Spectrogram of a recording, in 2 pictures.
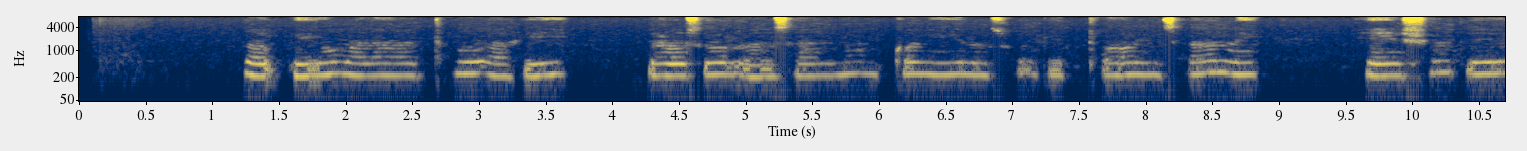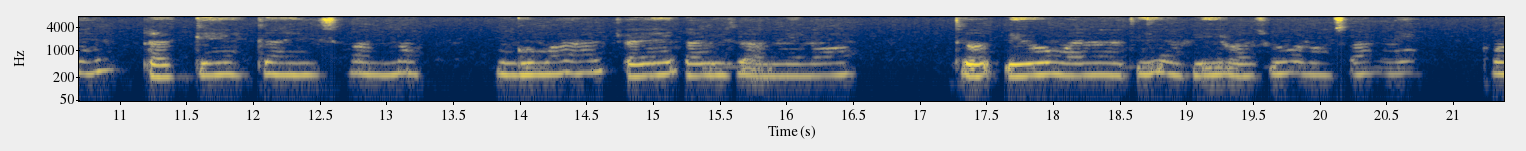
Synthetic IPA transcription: t̪ʼɔpʼːɪjɔmɐlat̪ʰʊɐfɪ | ɾɔsɔɾɐsɐnːɔkʰɔniɾɔsɔɡɪt̪ʰʼːɔɪnsanːɛ | heːʃɐt̪ɛᶑɐɡːɛkɐhɪsɐnːɔ | ŋɡʊmat͡ʃʼɐjɛkʼɐwɪsɐmːɪnɔ | t̪ʼɔpʼːɪjɔmɐlaːt̪ɪɐfɪɾɔsʊɾɔsɐnːɛ | kɔ

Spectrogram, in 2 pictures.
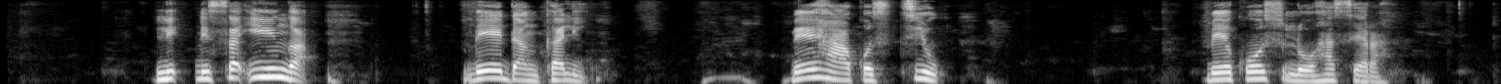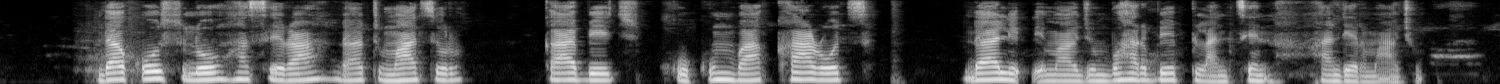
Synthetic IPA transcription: liɗːisaʔiːŋɡa | bɛdaŋkali | bɛɦakɔstiw | bɛkosulɔɦasɛɾa | ndakosulɔɦasɛɾadatumatiɾ | kabɛt͡ʃ | kɔkumbakʰaɾɔt | daliɗːɛmad͡ʒumbɔɦaɾbɛpla̰ntʰɛnhandɛɾma̰d͡ʒum

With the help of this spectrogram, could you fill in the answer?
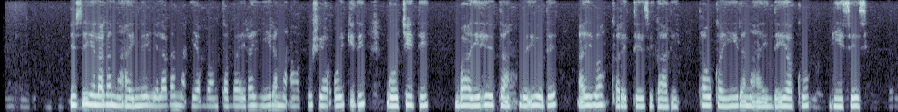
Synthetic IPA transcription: ʔɪsɪjɛlɐɡɐnɐʔɐjnːɛjɛlɐɡɐnɐʔɪjabɐnt̪ːɐbɐjɾɐjiːɾɐnɐʔaːkʊʃɪjaːʔɔjkʼːɪd̪ɪ | ɡo̞ːt͡ʃːiːd̪ːɪ | baːjɛɦe̞ːt̪ːɐd̪ɛʔɪjoːd̪ɛ | ɐjbɐkʼɐɾɛt̪ːe̞ːsɪɡaːd̪i | t̪ɐwʊkːɐjiːɾɐnɐ̰ʔɐ̰jd̪ɛʔɪjaːkʰːɔ | ɡiːsːe̞ːs

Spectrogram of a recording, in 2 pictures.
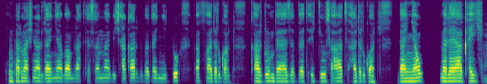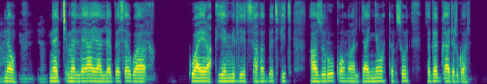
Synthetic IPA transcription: ʔint̪ʰəɾnaʃnald̪aɲːabəamlakt̪ʰəsəmːabɨt͡ʃʼakʰaɾd̪bəkʼəɲːɨd͡ʒːu | kʰʼəfːad̪ɨɾɡʷal | kʰʼaɾd̪umbəjazəbːət̪ɨd͡ʒːusəʔat̪ad̪ɨɾɡʷal | d̪aɲːaw | mələjakʼəjnəwnət͡ʃʼːməlːəjajalːəbːəsə | ɡʷajɾajɛmːiljɛt̪ʰə̥sʼafəbːət̪fit̪ | ʔazuɾo̞kʼo̞mwald̪aɲːawt̪ʼɨɾso̞n | fəɡəɡad̪ɨɾɡʷal

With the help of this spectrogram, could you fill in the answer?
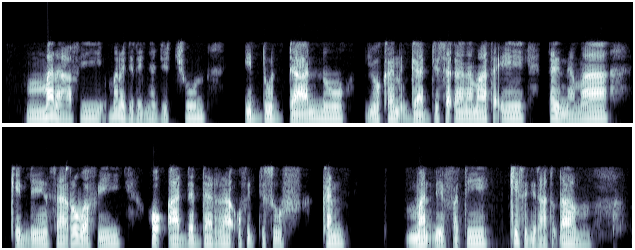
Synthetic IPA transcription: mɐnaːfɪmɐnɐd͡ʒɪɾe̞ːɲːaːd͡ʒɛt͡ʃːuːn | ɪd̪ːuːd̪aːnːoː | jo̞ːkaːŋɡaːd̪ːɪsɐᶑɐnɐmaːt̪ɐ̰ʔeː | nɐlɪnɐmaː | kʼɪlːe̞ːnsɐɾɔbɐfɪ | hɔʔaːɐd̪ːɐd̪ːaːɪrːaːʔɔfɪt̪ːɪsuːf | kɐn | mɐnᶑe̞ːfːɐt̪eː | ke̞ːsːɐd͡ʒɪɾaːt̪ʊᶑaːmː | ɐ

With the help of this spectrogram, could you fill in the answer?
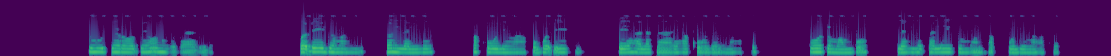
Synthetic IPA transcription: suɗɛɾɔɓɛɔnwudaliɗɛ | b̥ɔɗed͡ʒɔman | ɗɔnlɛlːɛ | hakʰoːlimaːkɔbɔɗeːd͡ʒi | bɛɦalataɾɛhakɔ̰lɛlmaːkɔ | bɔtɔmambɔ | lɛlːɛɗaled͡ʒumːanhakːolimaːkɔ

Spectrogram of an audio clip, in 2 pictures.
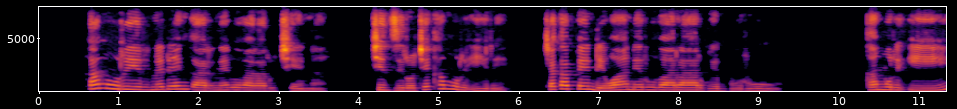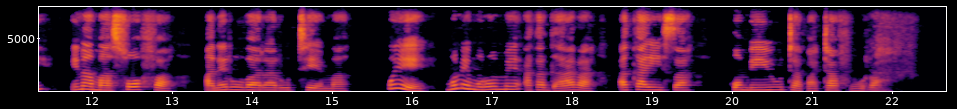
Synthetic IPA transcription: kamuririne̞ɗe̞ŋɡarine̞ruʋaɾarut͡ʃe̞ːna | t͡ʃid͡ziɾo̞t͡ʃe̞kʰamuriʔiri | t͡ʃakape̞nde̞wane̞ruʋaɾarwe̞bʱuru | kamuriʔijiː | namaso̞faː | ne̞ruʋaɾarutʰe̞ːma | uje̞ | mune̞murume̞ʔakaɡʱaraː | kaisa | ko̞mbijutapatafuːra

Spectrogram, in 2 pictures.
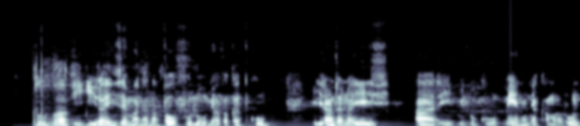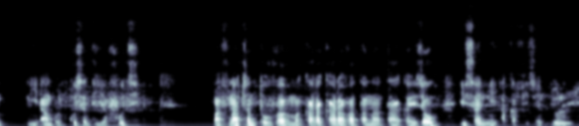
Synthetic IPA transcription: t̪uvaviʔiɾajzajmananat̪owvulumiavakad̪i̥ku | iɾaɳɖ͡ʐanaizi̥ | aɾimilukumenaniakʰamaɾuni̥ | niʔambunikusəd̪iəfut͡si̥ | mafinaʈ͡ʂənit̪uvavimakaɾakaɾavat̪anat̪akaizawisaniʔakafizanːiulunə̥

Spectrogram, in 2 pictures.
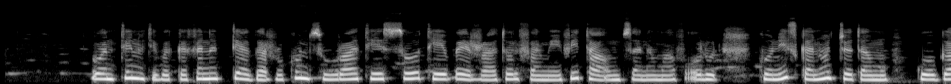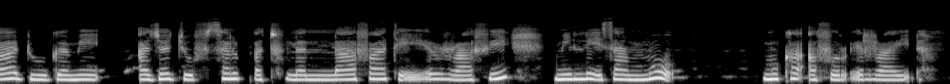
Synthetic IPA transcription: wɐnt̪ɪnʊt̪ɪbɐkːɐkɐnɐt̪ːɪɐɡɐrːʊkʊnsuːɾaːt̪ʰe̞ːsːo̞ːt̪ʰe̞ːpʼɐɪrːaːt̪ɔlfɐmeːfɪt̪aːʔʊmsɐnɐmaːfɔ̰lʊᶑɐ̥kʊnɪskɐnhɔd͡ʒːɛt̪ɐmʊ | ɡ̥ɔɡaːd̪uːɡɐmeː | ɐd͡ʒɐd͡ʒuːfsɐlpʼɐt̪ʊ̥lɐlːaːfaːt̪ʰɐʔɛ̰ɪ̰rːaːfɪmɪlːɪɪsaːmːoː | mʊkɐʔɐfʊɾɪ̰rːaːjɪᶑɐ̥

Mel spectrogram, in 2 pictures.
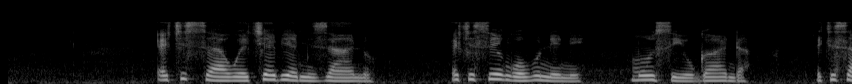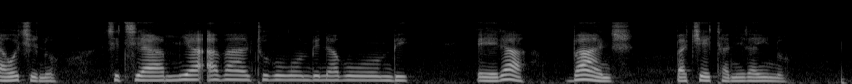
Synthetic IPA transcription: e̞cisaːwe̞ce̞ːβje̞ːmizaːno̞ | e̞cisiːŋɡo̞ːβune̞ne̞ | muːnsijuɡaːnda | ecisaːwe̞cino̞ | citʰjaːmjaʔːβaːntuβuwuːmbinaβuwuːmbi | e̞ɾa | βaːɲɟi | βace̞ːtʰaniɾaino̞

